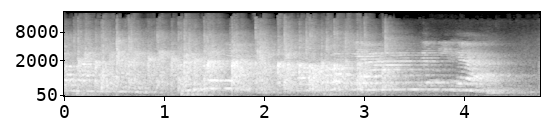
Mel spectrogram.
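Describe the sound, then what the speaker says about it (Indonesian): A classroom of children clapping for a student group and a classmate, brisk close applause that swells and then tapers off, with kids' voices mixed in. "kita beri aplaus untuk kelompok 2 dan juga Dela yang sudah menambahkan jawabannya"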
